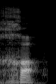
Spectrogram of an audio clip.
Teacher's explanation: Ou encore à écrire la lettre Kha avec un H en gras, mais avec un accent circonflexe à l'envers, car c'est la même lettre que le Ha, mais en raclant la gorge pour faire Kha.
